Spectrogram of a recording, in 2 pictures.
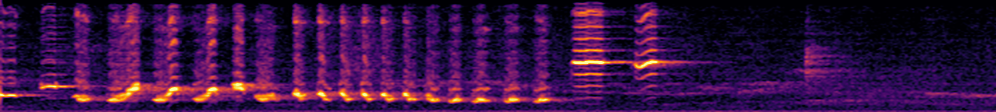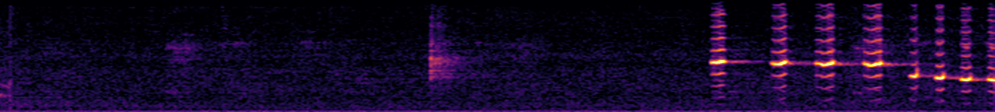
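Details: White-rumped shama song as a lure for other shamas: about three seconds of fast repeated chattering notes, then near quiet with only faint scattered notes before a few high whistles at the end; steady low hum.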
